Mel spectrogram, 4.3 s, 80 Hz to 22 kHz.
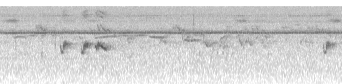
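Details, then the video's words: White-cheeked red-whiskered bulbul singing 'ché cười' while luring wild birds into a trap on 22 June 2018. A brief cluster of bubbly whistled notes comes early, then softer scattered chirps, with a steady high insect whine throughout. "Bẫy chào mào Má trắng ché cười"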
